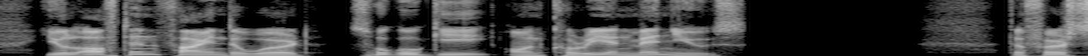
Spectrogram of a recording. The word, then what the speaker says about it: 소고기: often find the word 소고기 on Korean menus. The first sound in 소고기 is similar to the English S sound, but the Korean S is pronounced much more softly than the English S.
